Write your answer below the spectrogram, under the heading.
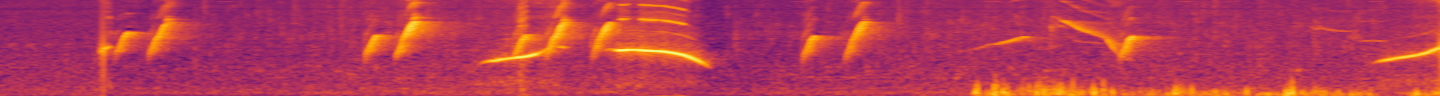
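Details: In the Tucson desert a male Pyrrhuloxia calls his mate. Quick paired chips lead into loud slurred whistles, one falling sweep, then more chips, a rustling clatter, and a final rising whistle.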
